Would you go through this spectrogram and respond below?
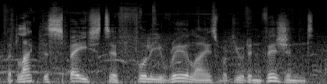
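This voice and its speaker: A man's voice: fairly low pitch, lively intonation, moderate pace, lightly acted. A man narrating a fantasy audio drama and playing its wry adventurer, in a dramatic scripted style. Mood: storytelling. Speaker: game-master narrator and player character. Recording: faint background noise.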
